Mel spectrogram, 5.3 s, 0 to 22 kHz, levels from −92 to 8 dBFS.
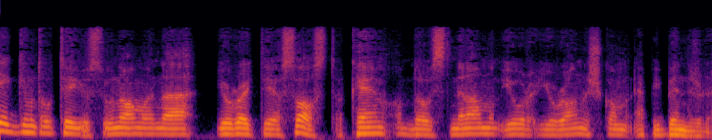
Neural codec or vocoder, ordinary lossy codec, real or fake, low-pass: codec, 16 kHz in and 24 kHz out, 0.4 kbps, LongCat-Audio-Codec, fine tuned four codebook decoder; MP3, 48 kbps; fake; 10.8 kHz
